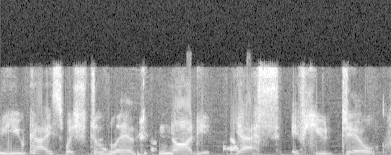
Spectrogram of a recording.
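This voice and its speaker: In a put-on character voice, the speaker goes at a fairly slow pace over clear background noise. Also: female-sounding voice, medium pitch for a woman. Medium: actual play. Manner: blunt, forceful.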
